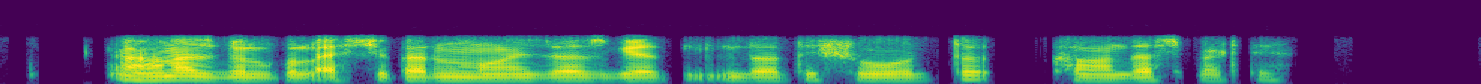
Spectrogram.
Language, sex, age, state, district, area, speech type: Kashmiri, male, 30-45, Jammu and Kashmir, Kulgam, rural, conversation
